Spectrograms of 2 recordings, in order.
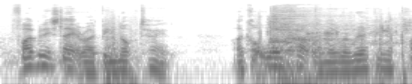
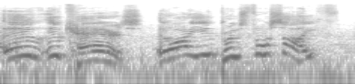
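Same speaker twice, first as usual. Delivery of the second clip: mock scornful girlfriend, much higher pitch; slower than usual. Girlfriend belittling a TV star, imitated with high-pitched scorn. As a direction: imitate her sneer, high and drawn out at the end. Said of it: "And she went".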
